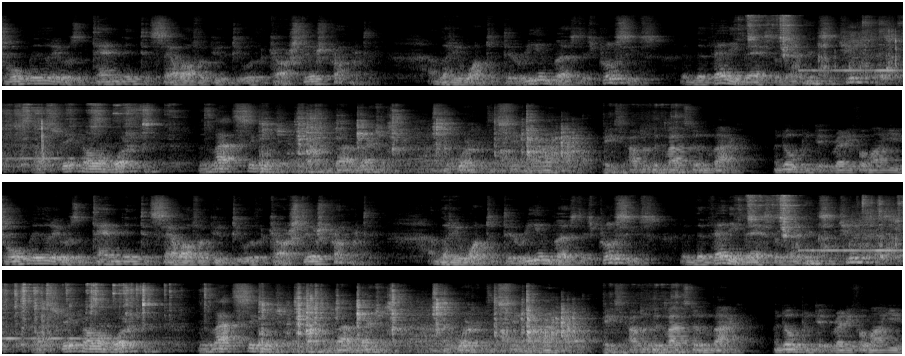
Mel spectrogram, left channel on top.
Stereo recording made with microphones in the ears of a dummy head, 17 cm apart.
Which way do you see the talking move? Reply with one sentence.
In this clip you hear the talking stay in one place.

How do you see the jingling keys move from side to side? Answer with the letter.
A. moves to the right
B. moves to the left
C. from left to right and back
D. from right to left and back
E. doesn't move
C.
